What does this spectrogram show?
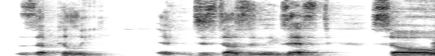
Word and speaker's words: Zappile: And they look at his ID, it's yes, I'm Joseph Zappile. This is Mhm. Ryan Zappile. And I love that. It's like, it's a Yeah. perfect, it's got two syllables, it's broken nicely.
